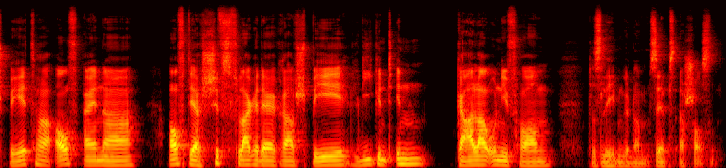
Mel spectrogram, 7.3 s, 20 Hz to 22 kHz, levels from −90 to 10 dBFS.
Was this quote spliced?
no; 0 cuts

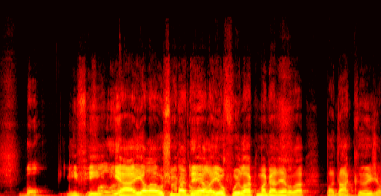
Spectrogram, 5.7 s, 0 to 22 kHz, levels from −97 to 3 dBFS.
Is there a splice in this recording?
no; 0 cuts

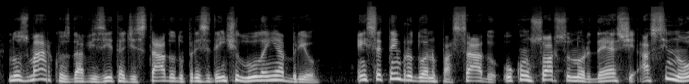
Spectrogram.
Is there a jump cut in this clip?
no; 0 cuts

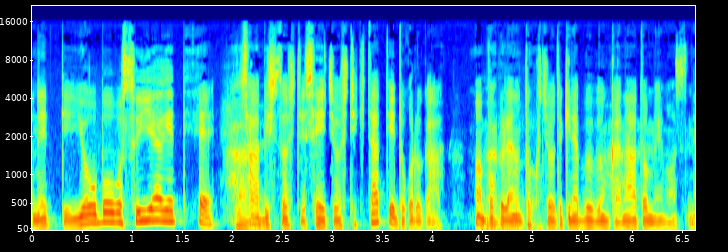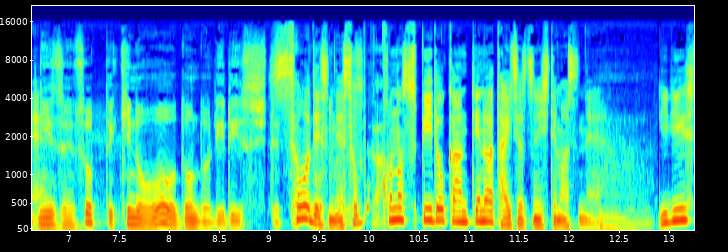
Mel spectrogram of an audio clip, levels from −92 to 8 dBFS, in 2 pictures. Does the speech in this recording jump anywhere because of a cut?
no; 0 cuts

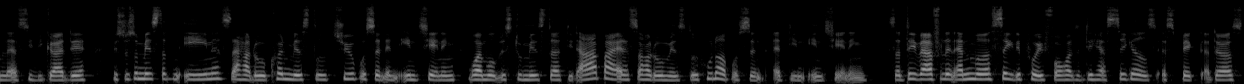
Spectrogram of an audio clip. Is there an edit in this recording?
yes; 2 cuts; at 4.6 s, 8.8 s

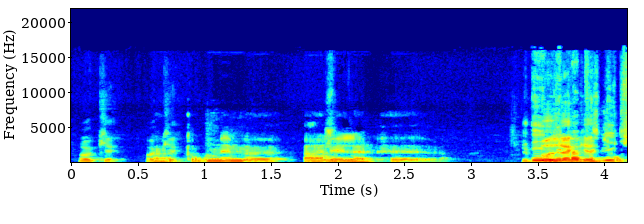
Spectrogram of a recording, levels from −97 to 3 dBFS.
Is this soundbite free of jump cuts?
no; 2 cuts; at 1.0 s, 1.7 s

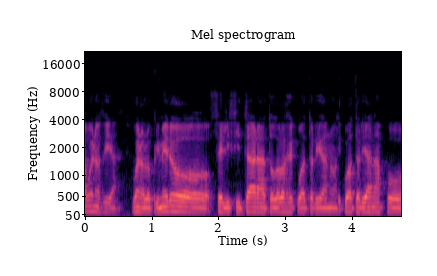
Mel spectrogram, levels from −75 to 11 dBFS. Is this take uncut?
no; 1 cut; at 3.8 s

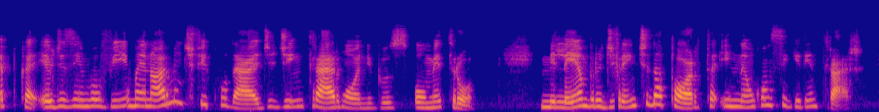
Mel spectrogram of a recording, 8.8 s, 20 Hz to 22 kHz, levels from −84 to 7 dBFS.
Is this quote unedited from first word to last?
no; 3 cuts; at 1.2 s, 3.4 s, 6.1 s

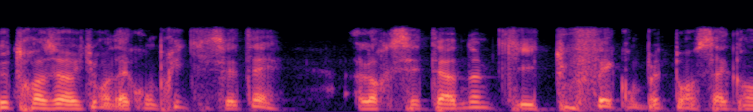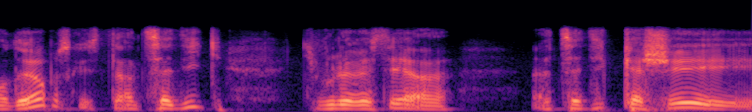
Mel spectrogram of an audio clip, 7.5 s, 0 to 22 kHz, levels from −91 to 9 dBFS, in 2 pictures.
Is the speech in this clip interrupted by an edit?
no; 0 cuts

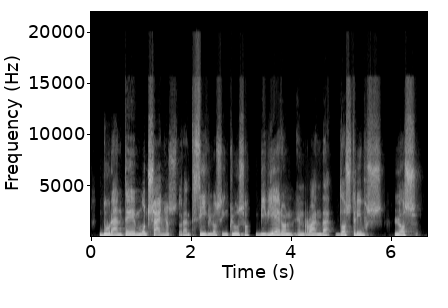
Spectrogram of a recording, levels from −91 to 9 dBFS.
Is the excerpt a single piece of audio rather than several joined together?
yes; 0 cuts

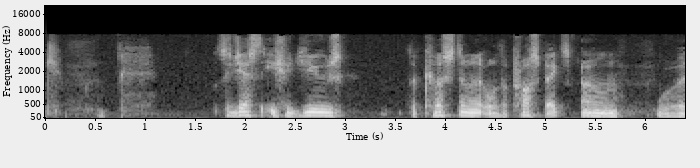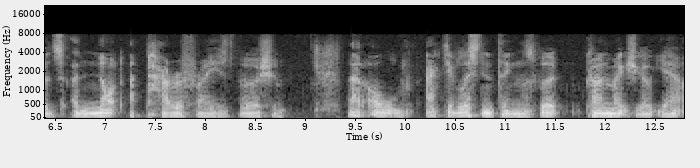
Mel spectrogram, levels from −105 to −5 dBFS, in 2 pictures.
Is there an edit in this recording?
no; 0 cuts

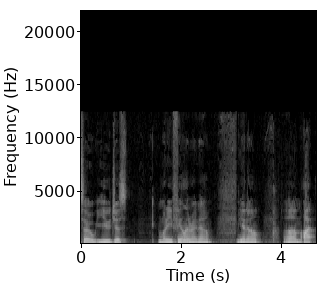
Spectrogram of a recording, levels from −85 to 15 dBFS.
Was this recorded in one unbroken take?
no; 2 cuts; at 1.6 s, 3.1 s

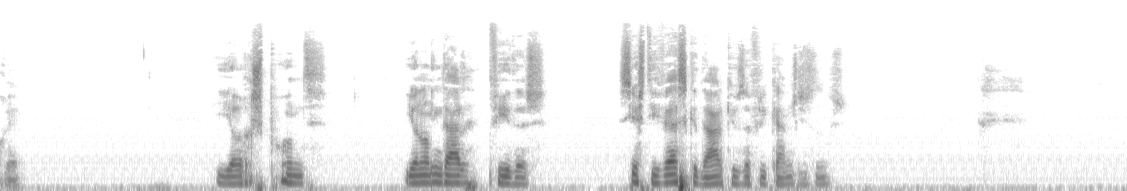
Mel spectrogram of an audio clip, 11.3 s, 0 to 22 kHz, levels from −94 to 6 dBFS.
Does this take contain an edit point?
yes; 4 cuts; at 4.3 s, 4.9 s, 7.2 s, 8.0 s

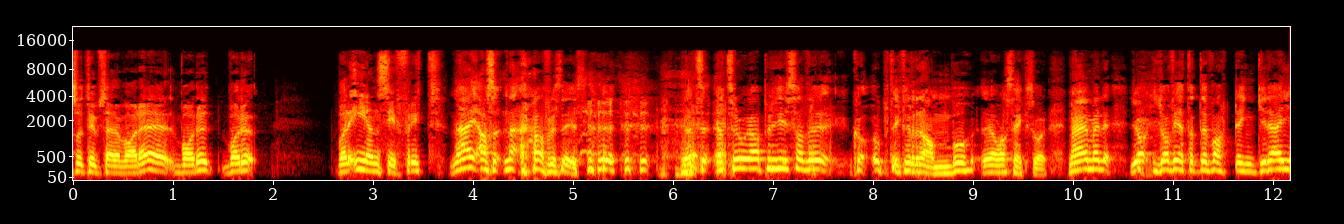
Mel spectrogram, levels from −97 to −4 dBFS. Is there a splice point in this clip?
no; 0 cuts

